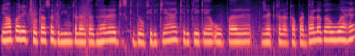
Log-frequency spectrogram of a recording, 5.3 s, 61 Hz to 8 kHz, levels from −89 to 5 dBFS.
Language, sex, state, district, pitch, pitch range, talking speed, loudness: Hindi, female, Bihar, Vaishali, 225 Hz, 215-245 Hz, 260 wpm, -15 LUFS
